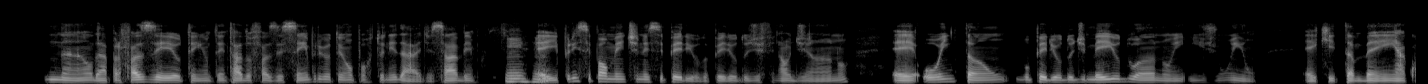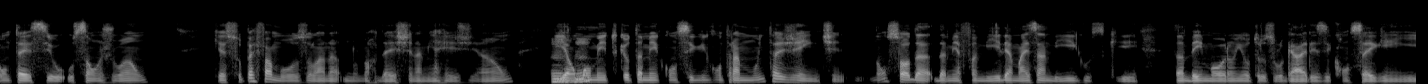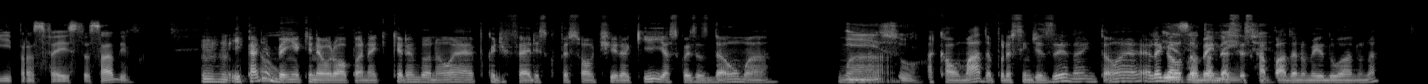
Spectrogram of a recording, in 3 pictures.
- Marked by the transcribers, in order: none
- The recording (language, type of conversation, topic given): Portuguese, podcast, Qual festa ou tradição mais conecta você à sua identidade?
